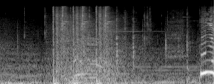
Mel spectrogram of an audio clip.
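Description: Gunfire emptying a weapon in Fallout 4, a sustained loud burst of rapid shots with thumping impacts lasting about a second and a half, followed by a sharper louder hit at the end.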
